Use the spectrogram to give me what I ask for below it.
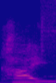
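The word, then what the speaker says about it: χ: yang pertama ada yang kayak huruf x itu dibacanya Hai jadi nanti kita mencari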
